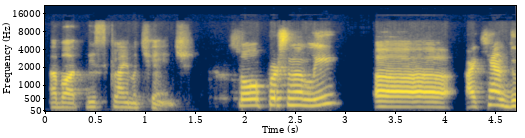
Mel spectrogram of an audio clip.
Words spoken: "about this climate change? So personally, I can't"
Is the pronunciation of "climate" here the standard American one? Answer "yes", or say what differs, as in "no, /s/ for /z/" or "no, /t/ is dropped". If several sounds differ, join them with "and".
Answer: yes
